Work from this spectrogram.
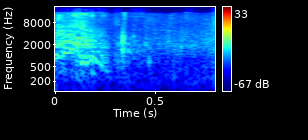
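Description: A tent zip on a Kampa Brean 4 Air Classic inflatable tent is pulled closed in one quick, close rasping run that eases off and trails away quietly.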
